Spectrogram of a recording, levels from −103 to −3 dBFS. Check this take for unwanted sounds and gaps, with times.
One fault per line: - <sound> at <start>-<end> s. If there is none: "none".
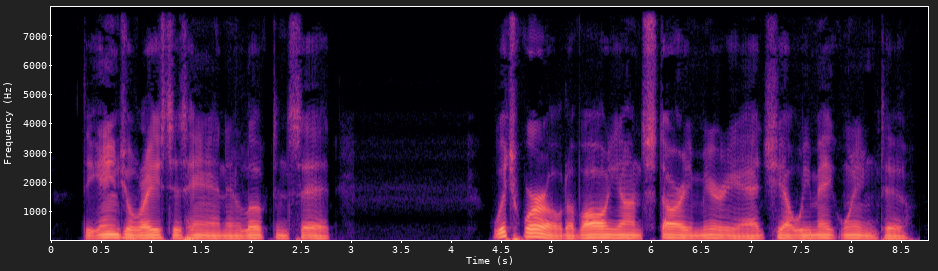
none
